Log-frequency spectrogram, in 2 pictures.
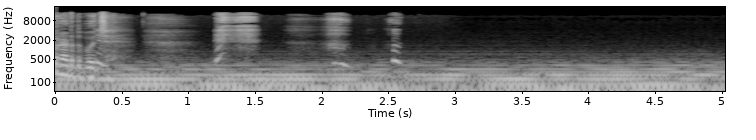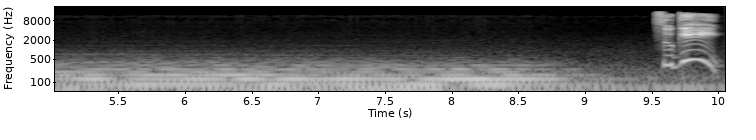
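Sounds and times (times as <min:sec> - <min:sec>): low background music: 0:00.0 - 0:10.0
woman sobbing: 0:01.2 - 0:02.7.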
